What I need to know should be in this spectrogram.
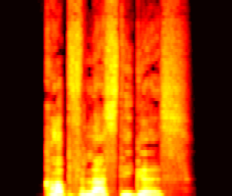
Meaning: strong/mixed nominative/accusative neuter singular of kopflastig
- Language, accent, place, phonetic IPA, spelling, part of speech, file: German, Germany, Berlin, [ˈkɔp͡fˌlastɪɡəs], kopflastiges, adjective, De-kopflastiges.ogg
